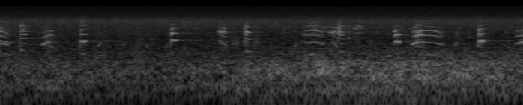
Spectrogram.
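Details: Black-winged stilts (Himantopus himantopus) give sharp, nasal, yapping notes, single or in quick pairs, about once a second. Several birds overlap over a steady rush of wind or water.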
